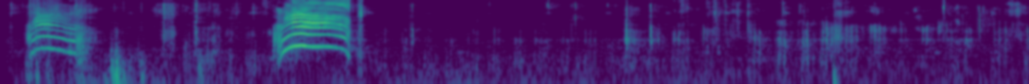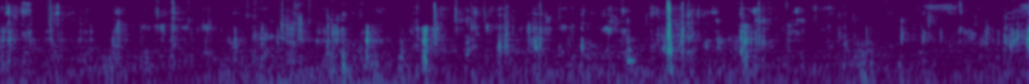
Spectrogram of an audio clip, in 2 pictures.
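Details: Miko, a rescued calico kitten, seeks affection on a lap while another kitten, Kira, is bottle-fed milk. Two clear, high, arching meows come within the first four seconds, followed by soft clicking, smacking and rustling sounds.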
